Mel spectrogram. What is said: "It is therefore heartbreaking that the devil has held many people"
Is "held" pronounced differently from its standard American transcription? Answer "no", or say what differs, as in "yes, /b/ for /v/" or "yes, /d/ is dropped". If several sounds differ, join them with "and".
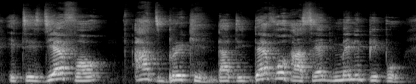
yes, /l/ is dropped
